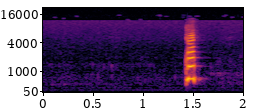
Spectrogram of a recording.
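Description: Near silence, then one short spoken word, 'good', from a woman about one and a half seconds in: the trainer's marker word telling a trained sea otter that it did the correct behavior.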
